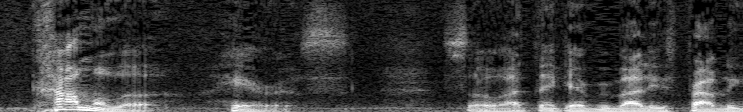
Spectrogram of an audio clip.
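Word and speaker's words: Kamala Harris: candidate and that is kamla Harris so you know just to kind of give people a little education in terms of say on how to say her name but it's kamla haris so I think everybody's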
